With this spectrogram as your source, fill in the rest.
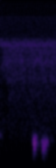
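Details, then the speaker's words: Adult's stomach growling loudly from hunger, picked up by camera: two brief low gurgling rumbles in quick succession in a quiet room; stomach rumbling (borborygmi). "oh sorry if you can hear a rumbling that's actually my stomach I'm actually really hungry and it's just growling is so loud so sorry if the camera picked that up it's really loud"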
